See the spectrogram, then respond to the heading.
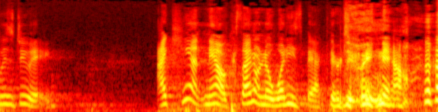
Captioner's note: laughter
